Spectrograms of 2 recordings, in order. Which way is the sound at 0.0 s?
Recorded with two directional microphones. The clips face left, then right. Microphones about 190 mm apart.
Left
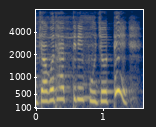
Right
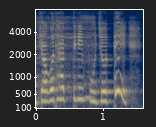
45° left (ahead or behind).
